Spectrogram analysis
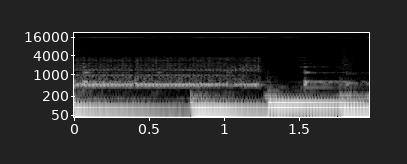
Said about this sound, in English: And then, for Bradley and Jennifer's benefit, well, I suppose mostly for his own benefit, Dante picked up the phone and started dialing.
